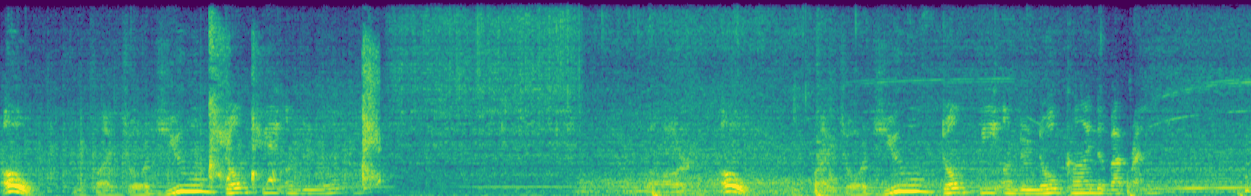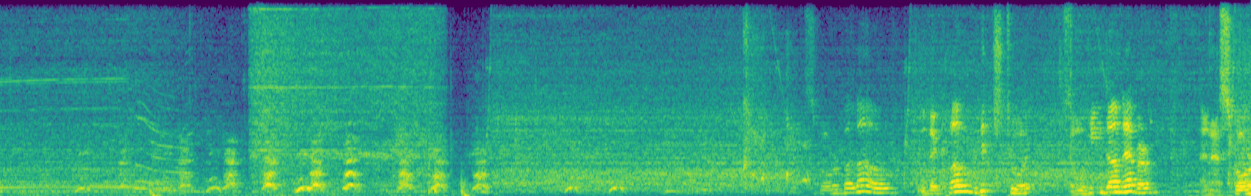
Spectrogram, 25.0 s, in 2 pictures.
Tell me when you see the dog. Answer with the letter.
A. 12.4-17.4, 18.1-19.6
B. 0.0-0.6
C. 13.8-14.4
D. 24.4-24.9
A.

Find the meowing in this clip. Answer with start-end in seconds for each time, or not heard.
13.8-14.4.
